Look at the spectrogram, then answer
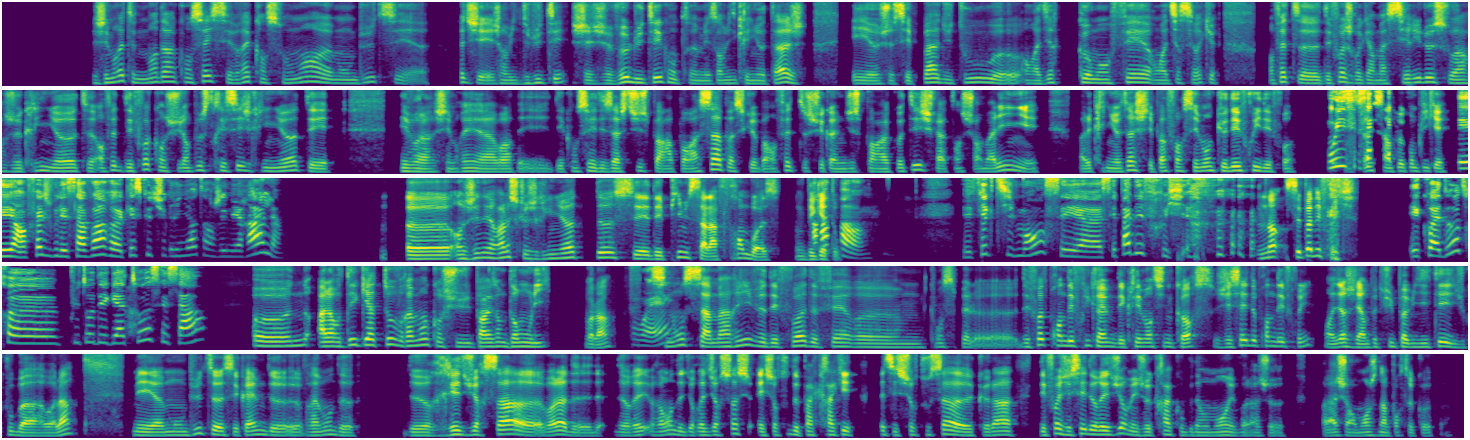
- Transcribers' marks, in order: other background noise; unintelligible speech; chuckle; anticipating: "Non, c'est pas des fruits"; stressed: "réduire"; "ça" said as "sois"
- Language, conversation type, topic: French, advice, Comment puis-je arrêter de grignoter entre les repas sans craquer tout le temps ?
